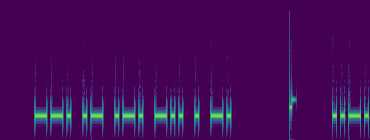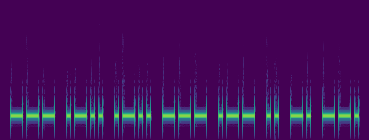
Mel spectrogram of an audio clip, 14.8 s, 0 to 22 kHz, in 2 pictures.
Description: Morse code, heard as a keyed tone, about 15 wpm, 700 Hz. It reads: GARDEN FOLLOWING
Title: Sentences from Top 700 Words - New Word Drill - 15wpm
